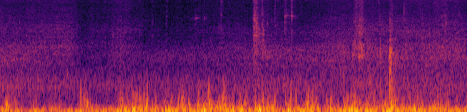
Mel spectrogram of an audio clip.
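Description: Wind buffeting the microphone, a steady low rumble, with a few faint ticks over it.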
